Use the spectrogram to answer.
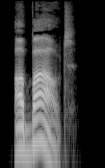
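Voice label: "about", American English, male; everyone-can-use-english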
